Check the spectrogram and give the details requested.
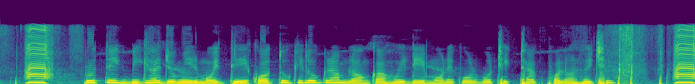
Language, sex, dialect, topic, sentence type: Bengali, female, Rajbangshi, agriculture, question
